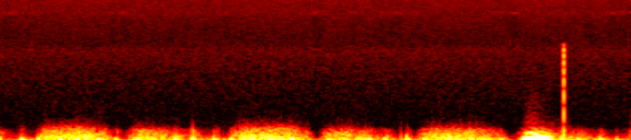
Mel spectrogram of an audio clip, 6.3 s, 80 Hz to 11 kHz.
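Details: Own heart auscultated after a workout; rate peaked around 180 but settled before recording: regular heartbeat around 70 to 80 a minute with soft rushing between beats; normal heart sounds after exercise.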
